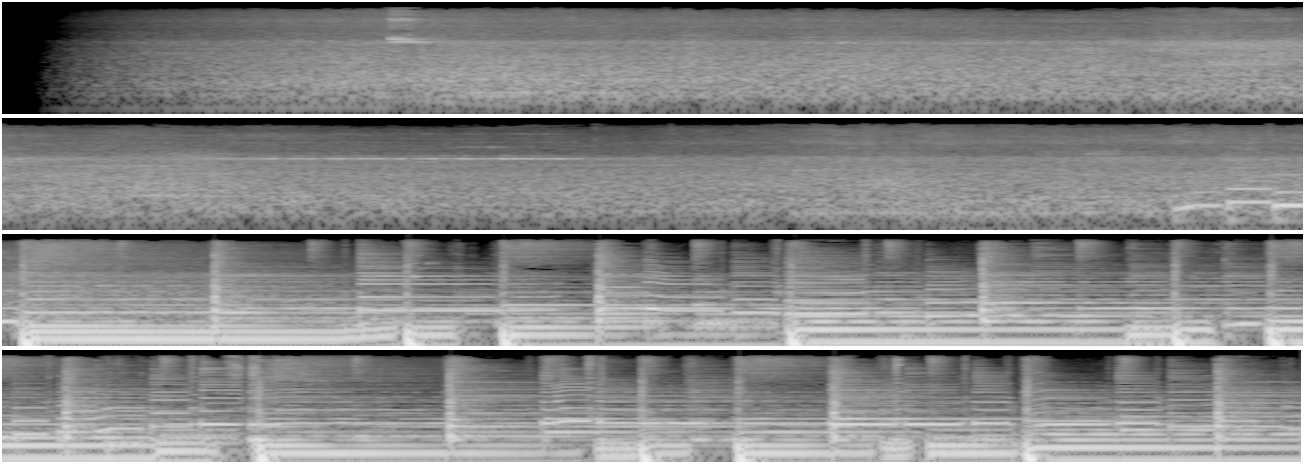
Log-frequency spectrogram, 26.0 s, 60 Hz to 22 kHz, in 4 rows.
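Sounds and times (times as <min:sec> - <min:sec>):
wind and road noise: 0:00.2 - 0:15.6.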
